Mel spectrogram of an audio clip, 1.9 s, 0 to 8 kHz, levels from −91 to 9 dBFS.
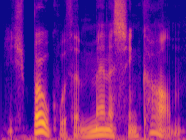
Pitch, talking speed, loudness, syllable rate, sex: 110 Hz, 195 wpm, -20 LUFS, 5.1 syllables/s, male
